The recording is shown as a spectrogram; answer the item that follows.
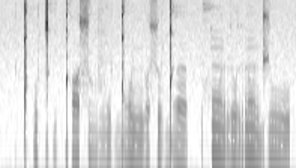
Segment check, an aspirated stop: present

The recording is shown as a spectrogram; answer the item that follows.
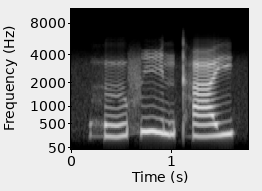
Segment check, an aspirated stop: present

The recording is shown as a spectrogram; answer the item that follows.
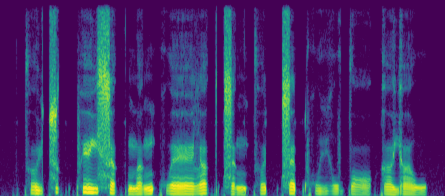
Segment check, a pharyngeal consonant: absent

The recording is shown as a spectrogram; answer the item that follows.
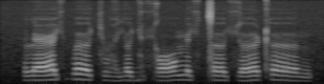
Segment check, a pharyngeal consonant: absent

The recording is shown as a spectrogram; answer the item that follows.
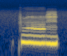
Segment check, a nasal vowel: absent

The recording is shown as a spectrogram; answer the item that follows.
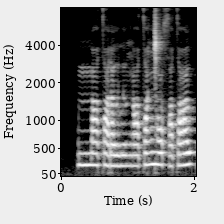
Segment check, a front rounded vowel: absent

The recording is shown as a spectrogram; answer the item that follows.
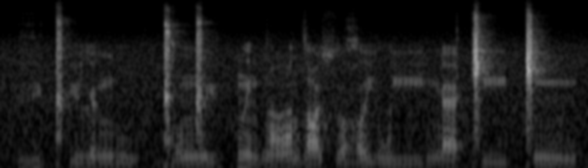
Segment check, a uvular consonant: present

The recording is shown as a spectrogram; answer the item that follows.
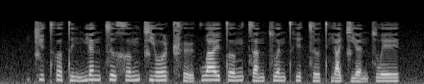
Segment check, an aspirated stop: present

